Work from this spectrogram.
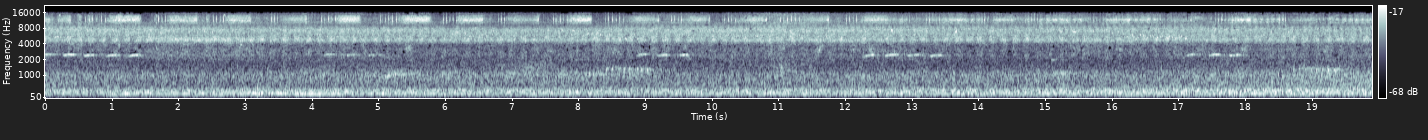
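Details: Cicadas drone without pause across a summer meadow, a sharp high sizzle, while a distant bird repeats short trilled chirps roughly every few seconds.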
